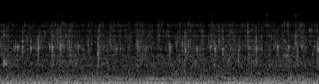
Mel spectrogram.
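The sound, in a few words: water from RainPoint smart garden watering system flowing into pool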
